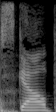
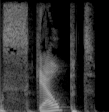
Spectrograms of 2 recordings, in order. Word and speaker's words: scalloped: If you want to put on the pounds, eat a couple scalloped potatoes. It's just cream. – What are you saying, scalped potato? Scalloped. – You scalp them, buddy. – Scalloped. – Scalloped. – Scalloped. Extra syllable in there.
